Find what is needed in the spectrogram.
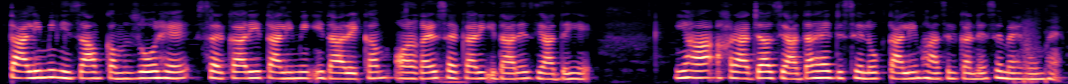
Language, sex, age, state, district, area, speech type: Urdu, female, 18-30, Telangana, Hyderabad, urban, spontaneous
